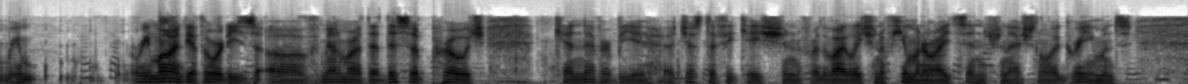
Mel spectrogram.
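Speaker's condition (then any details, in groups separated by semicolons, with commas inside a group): No condition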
